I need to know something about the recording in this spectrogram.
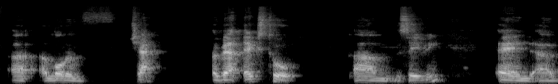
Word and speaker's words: X-Talk: crosstalk right spell it still spell it X talk but call it crosstalk because I think that's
